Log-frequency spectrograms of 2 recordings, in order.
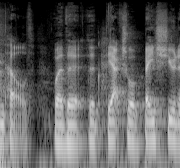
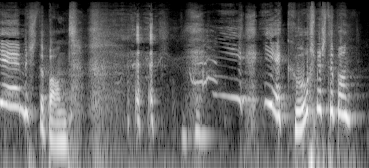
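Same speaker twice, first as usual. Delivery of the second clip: put-on Liverpool Scouse accent, very high and swooping; 8 dB louder than usual. Urged by the others to do a bond line, speaking in a scouse accent. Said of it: "best Scouse accent going?".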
